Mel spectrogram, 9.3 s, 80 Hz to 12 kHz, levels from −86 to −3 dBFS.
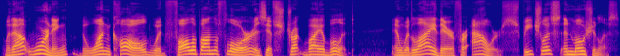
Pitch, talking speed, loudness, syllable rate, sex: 165 Hz, 160 wpm, -18 LUFS, 4.2 syllables/s, male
